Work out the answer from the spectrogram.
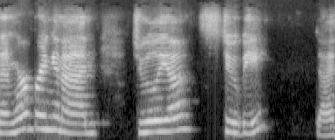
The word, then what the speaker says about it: Stubbe: And we're bringing on Julia Stubbe.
